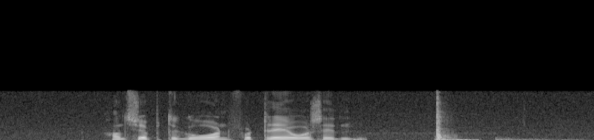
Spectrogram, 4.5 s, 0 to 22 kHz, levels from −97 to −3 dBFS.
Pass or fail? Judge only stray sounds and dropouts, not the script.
fail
